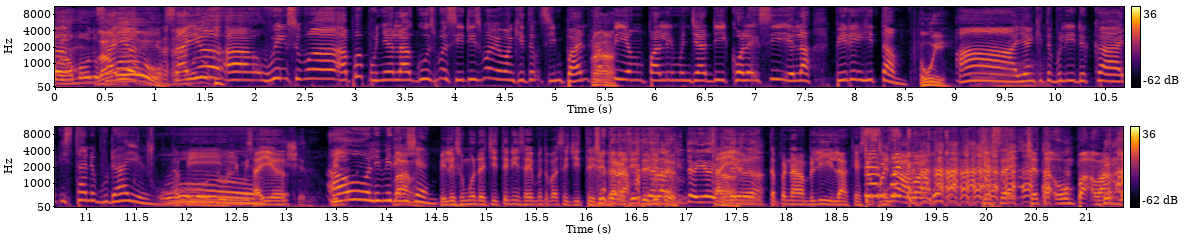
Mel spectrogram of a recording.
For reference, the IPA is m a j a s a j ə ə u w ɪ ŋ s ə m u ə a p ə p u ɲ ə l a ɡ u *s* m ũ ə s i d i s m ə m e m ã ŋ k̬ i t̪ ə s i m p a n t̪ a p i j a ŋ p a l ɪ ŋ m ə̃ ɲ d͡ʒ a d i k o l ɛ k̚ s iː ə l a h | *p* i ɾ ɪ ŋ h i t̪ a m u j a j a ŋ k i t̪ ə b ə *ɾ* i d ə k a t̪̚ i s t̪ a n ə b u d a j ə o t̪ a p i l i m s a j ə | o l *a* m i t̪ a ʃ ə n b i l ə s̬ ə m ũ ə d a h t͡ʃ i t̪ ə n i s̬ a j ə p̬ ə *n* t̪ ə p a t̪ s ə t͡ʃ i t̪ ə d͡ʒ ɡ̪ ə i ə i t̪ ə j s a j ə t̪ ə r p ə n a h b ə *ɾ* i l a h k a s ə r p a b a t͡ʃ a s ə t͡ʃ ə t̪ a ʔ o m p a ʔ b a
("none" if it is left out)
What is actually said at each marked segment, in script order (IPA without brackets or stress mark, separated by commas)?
s, p, l, i, n, l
